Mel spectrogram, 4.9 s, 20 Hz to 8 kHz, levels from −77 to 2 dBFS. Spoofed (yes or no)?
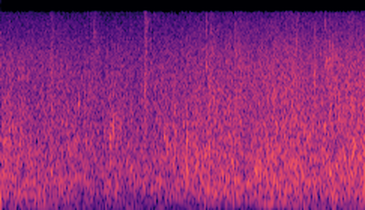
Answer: yes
